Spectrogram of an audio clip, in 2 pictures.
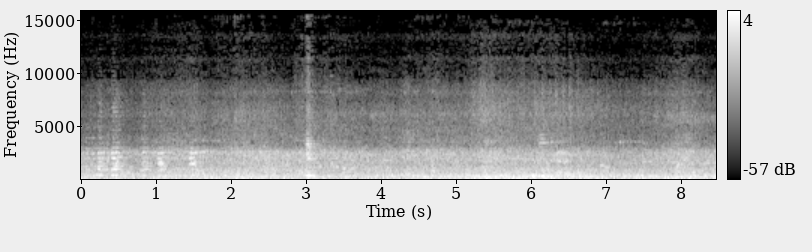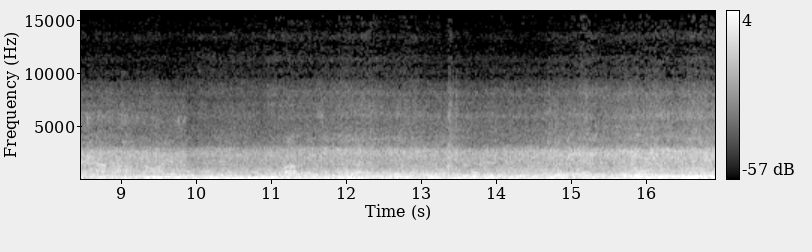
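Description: Traffic rumbles steadily along a busy road outdoors.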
